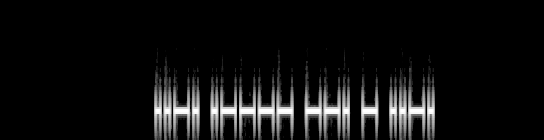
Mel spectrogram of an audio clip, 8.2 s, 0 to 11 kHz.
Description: Morse code, heard as a keyed tone, about 17 wpm, 700 Hz. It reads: F1GTF
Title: DXCC-100 Call Signs - 5 Characters - Repeated 2x - 17wpm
